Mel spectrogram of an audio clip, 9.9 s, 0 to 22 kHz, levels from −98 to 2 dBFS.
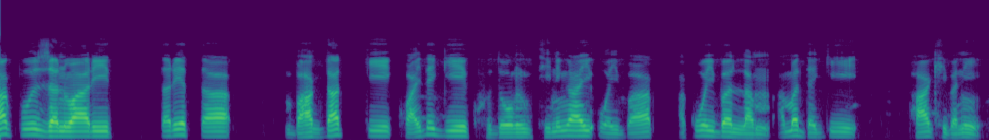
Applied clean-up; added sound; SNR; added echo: none; none; none; none.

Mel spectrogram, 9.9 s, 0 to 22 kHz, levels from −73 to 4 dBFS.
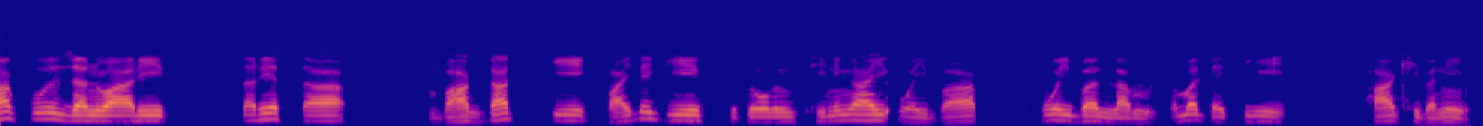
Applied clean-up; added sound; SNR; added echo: neural mask model Resemble Enhance denoiser.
